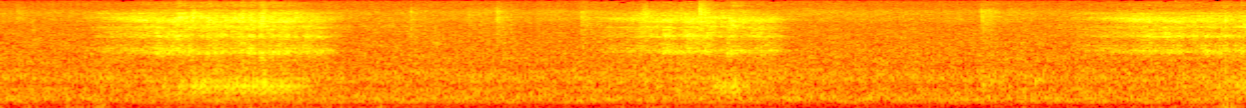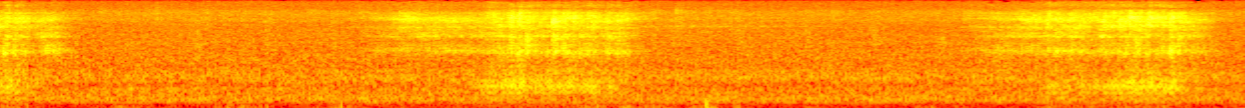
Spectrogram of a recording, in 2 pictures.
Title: Snores Really Loudly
